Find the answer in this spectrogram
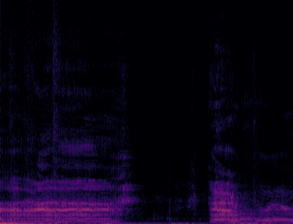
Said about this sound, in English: What do you want? Well, you guys hear this dog, right? I mean, what do you want?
